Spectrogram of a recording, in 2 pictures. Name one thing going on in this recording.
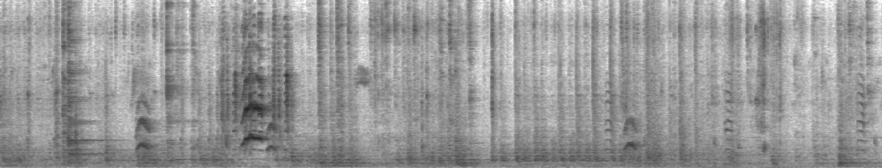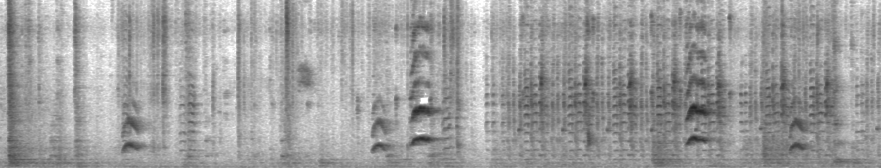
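A parrot whistles and squawks in short bursts.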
